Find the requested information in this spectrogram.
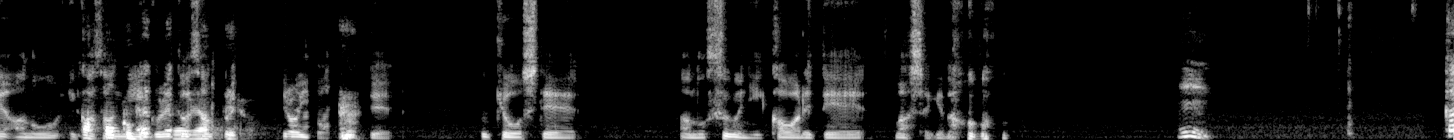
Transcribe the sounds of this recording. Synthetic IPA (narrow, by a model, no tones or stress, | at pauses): neʔano̞ikasãɲːiɡɯ̟ɾet̪ːosãmpɯçiɾo̞iot̪ːe̞ | ɸɯ̟kʲo̞ːɕi̥t̪e̞ | ano̞sɨɡɯ̟ɲ̟ikaβaɾe̞t̪e̞ | maɕi̥t̪ake̞d̪o | ɯ̃ɴ | k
